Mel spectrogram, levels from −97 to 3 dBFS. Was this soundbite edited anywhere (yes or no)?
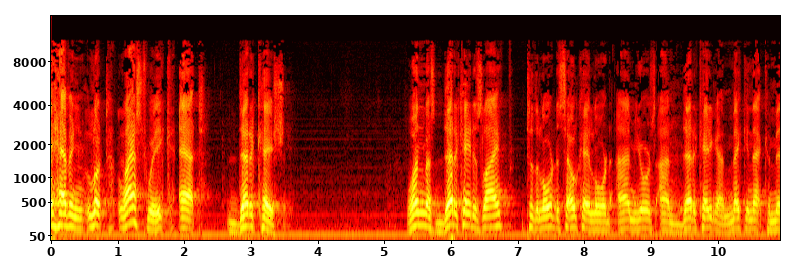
no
